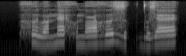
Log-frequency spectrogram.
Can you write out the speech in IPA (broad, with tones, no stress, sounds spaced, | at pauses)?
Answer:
h ə˦˨ l ʌ˧ n æ˦ h ʊ˧ n ʕ ʌ˧ ɦ ə˦ z | d̪ ʊ˨ z æ˦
